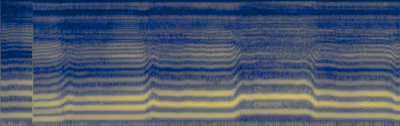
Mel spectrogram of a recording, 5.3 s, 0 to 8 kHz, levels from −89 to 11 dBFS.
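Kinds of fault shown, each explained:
Wrong sample rate: from 0.44 s the music plays at two-thirds speed, dropping about 7 semitones; a spectrogram shows every harmonic compressed downward, events stretched wider.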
